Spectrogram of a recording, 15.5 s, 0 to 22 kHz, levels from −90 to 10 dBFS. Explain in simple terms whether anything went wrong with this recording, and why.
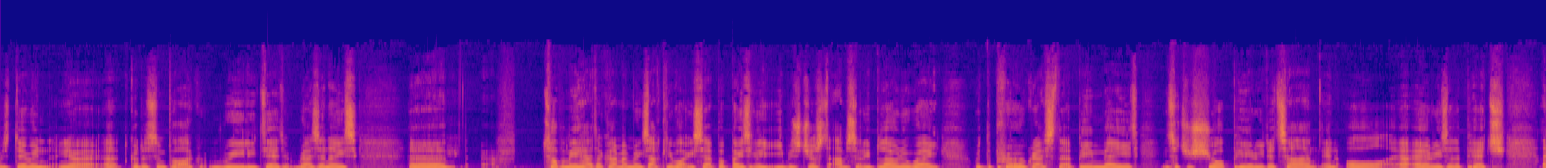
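Nothing went wrong here; the speech comes across as an ordinary recording, with nothing in it that sounds broken or out of place.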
